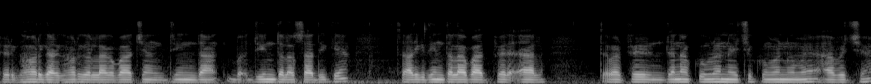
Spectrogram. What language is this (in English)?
Maithili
